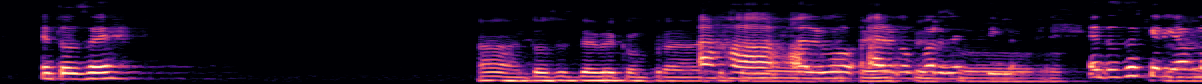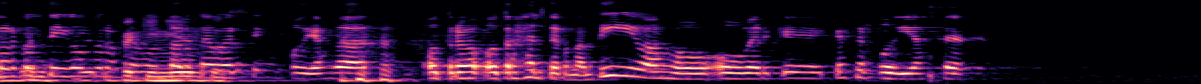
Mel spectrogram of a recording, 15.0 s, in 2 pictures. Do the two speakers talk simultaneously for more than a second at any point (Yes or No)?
Yes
